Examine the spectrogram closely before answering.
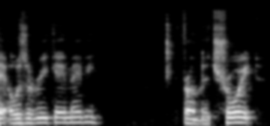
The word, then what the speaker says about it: Onwuzurike: And then you Levi Onwuzurike, I think is how you say it, Onwuzurike maybe, from Detroit.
